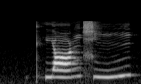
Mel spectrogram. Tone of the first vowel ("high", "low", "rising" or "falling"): rising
